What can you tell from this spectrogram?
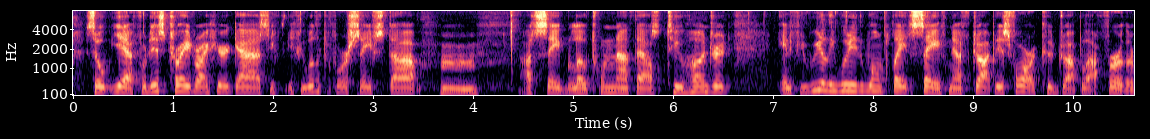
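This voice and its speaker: A man hosting a casual trading video, rambling through chart commentary, repeating himself and calling his viewers guys. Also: fairly high pitch. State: short of breath. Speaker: crypto trading video host.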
